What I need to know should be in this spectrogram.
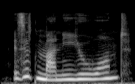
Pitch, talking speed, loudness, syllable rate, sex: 255 Hz, 220 wpm, -13 LUFS, 5.6 syllables/s, female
